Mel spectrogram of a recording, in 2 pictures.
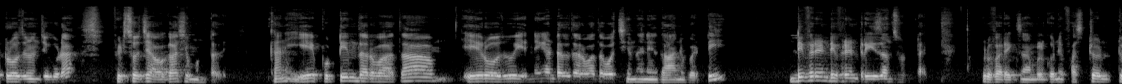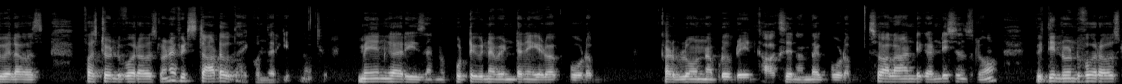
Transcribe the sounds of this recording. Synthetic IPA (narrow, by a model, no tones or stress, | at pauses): ɾo̞ːd͡ʒunuɲt͡ʃikuːɽaːpʰiʈsʋɐt͡ʃːeːɐʋɐkaːʃɐmuɳʈṵːd̪i | kaːnḭeːpuʈːint̪ɐɾuʋaːt̪ɐeːɾo̞ːd͡ʒuenːiɡɐɳʈɐlɐt̪ɐɾuʋaːt̪ɐʋɐt͡ʃːind̪ɐneːd̪aːnibɐʈːi | ɖifɐɾeɳʈɖifɐɾeɳʈɾiːd͡ʒɐnsuɳʈa̰ːjiipːuɽupʰɐɾeɡzaːmp̬ɐlkonːipʰɐsʈeʈuʋlɐʋɐɾspʰɐsʈːweɳʈiːpʰoːɾɐʋɐɾsloːneːpʰiʈsʈaːɾʈɐwut̪aːjikond̪ɐɾiki | me̞ːnɡaːɾiːd͡ʒɐnpuʈːiʋinːɐʋeɳʈɐneeːɽʋɐːkɐ̥pɔːɐɽɐm | kɐɽɐpulo̞ːunːɐpːuɽubɾe̞ːnkaːksinɐnd̪ɐkɐpɔːɐɽɐmso̞ːɐlaːɳʈikɐɳɖiʂɐnslo̞ːʋid̪inʈweɳʈipʰoːɾɐʋɐɾs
